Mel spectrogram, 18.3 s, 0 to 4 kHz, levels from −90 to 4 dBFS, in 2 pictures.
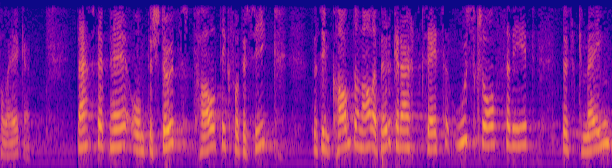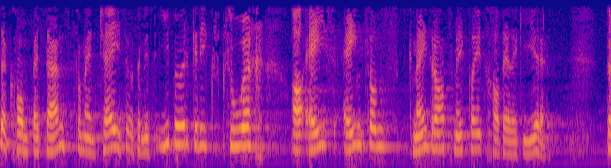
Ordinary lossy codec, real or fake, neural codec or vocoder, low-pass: none; real; none; 3.6 kHz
